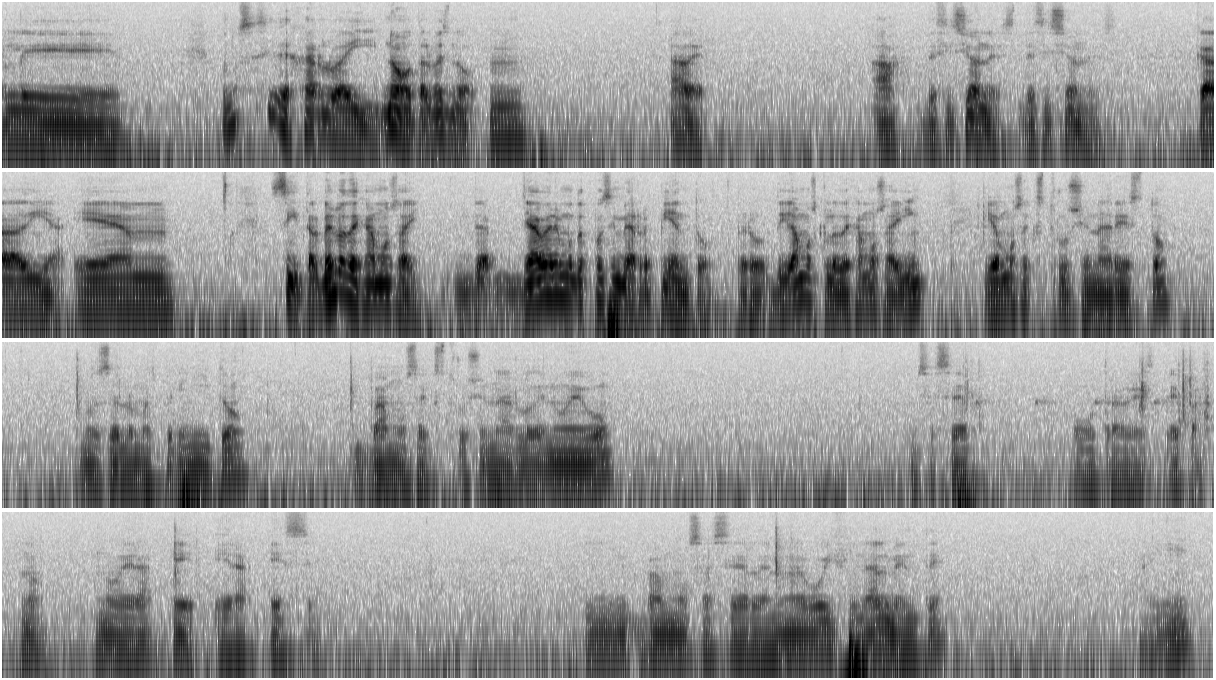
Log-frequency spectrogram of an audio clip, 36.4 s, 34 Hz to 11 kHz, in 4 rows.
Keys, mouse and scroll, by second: 12.3 click, 13.0 click, 14.4 right click, 16.4 e, 18.2 click, 18.7 s, 19.8 click, 20.7 e, 24.3 click, 25.3 e, 26.7 Escape, 27.0 ctrl+z, 28.5 s, 30.3 click, 33.0 e, 35.9 click.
